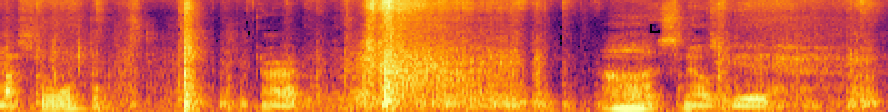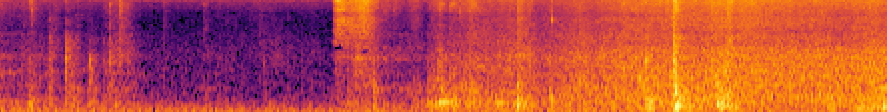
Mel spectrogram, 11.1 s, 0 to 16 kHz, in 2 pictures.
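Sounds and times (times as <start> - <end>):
cardboard box rustling and sliding: 7.8 - 11.0.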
